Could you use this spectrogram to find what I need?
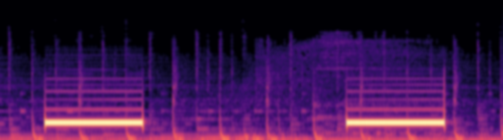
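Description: Telephone tone of a call that cannot connect during a power and network outage in Extremadura, Spain: two loud, steady, one-second tones separated by about two seconds, with faint clicks and background noise between them.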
